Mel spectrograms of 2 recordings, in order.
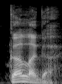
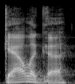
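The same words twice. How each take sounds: First: The vowels are said as pure 'ah' sounds. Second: The vowels are said as English-style vowels. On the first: The speaker calls it right. "It should be Galaga" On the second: The speaker calls it wrong. "That's the game I'm saying wrong"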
